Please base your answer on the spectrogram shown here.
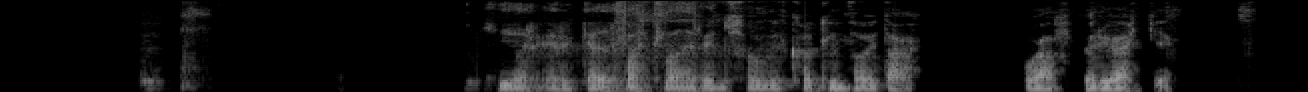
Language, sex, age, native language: Icelandic, other, 18-19, Icelandic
